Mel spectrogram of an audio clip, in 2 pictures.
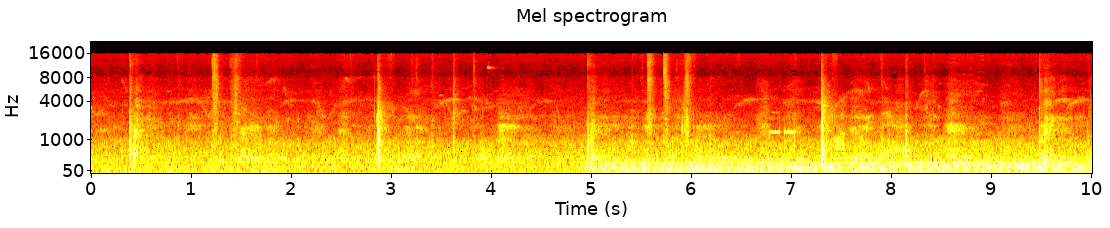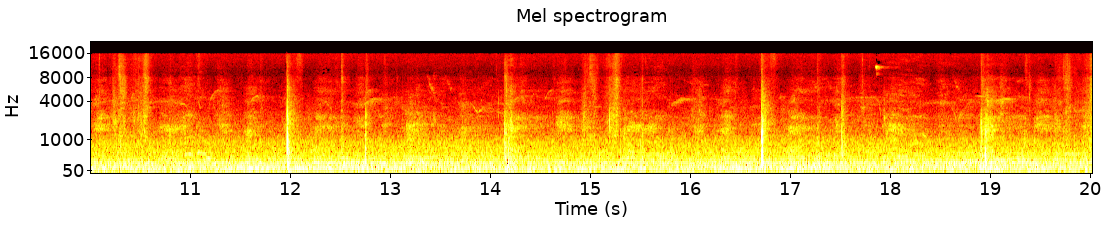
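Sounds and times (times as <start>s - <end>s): hands and feet slapping pavement: 0.0s - 20.0s
low rushing background noise: 0.0s - 20.0s
person breathing hard: 0.9s - 6.5s, 7.6s - 20.0s.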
